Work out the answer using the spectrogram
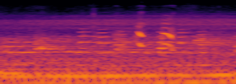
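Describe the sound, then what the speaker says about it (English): A chicken gives a couple of short, faint clucks over steady low background hum, with no one talking. "The chicken."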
